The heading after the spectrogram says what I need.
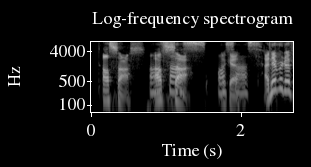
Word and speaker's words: Alsace: And Elixir hops, which I've never tried, from Comptoir Argerolles in Alsace, France.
